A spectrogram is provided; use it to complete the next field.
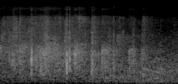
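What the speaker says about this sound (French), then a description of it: "qu'on se fait un plaisir d'accueillir sur les applaudissements" A crowd at a town festival claps steadily in a dense, continuous burst of applause to welcome a guest, loud and close.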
